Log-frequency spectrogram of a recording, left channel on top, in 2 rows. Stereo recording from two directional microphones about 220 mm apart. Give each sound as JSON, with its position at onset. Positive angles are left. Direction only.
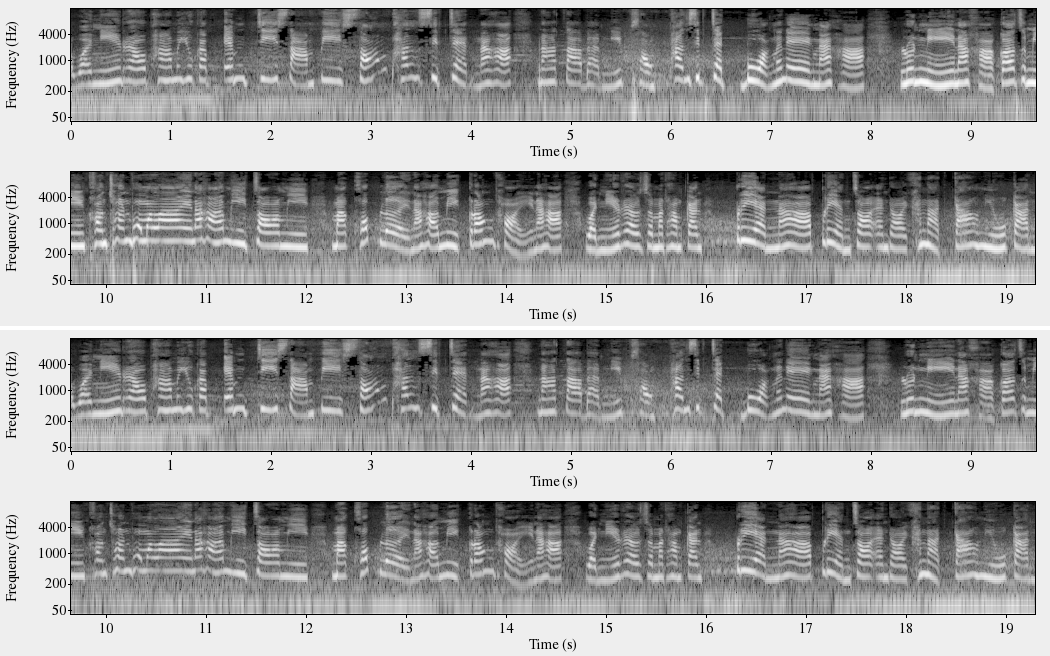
{"t": 0.0, "sound": "a woman's voice", "side_deg": 0}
